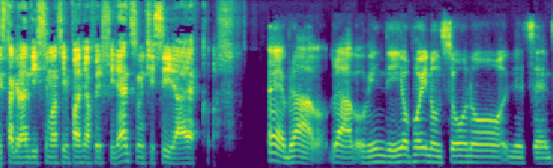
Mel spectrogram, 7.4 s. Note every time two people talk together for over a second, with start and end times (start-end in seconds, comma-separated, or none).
none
